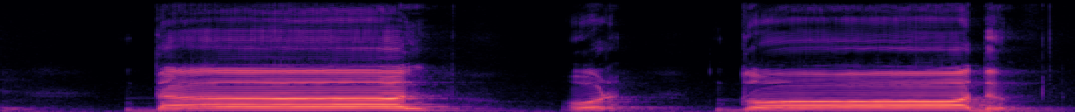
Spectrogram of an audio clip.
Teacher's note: दाल का मखर भी अलहदा है जुबान की नोक और ऊपर के दांतों की जर से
